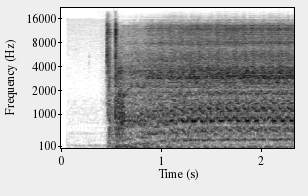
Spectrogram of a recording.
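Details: Detroit Diesel 8V-71 with newly installed replacement starter (part 6924N), fed by an extended 400 amp copper bus: starter engages sharply, then turns the engine over with a steady, even drone, no grinding or chatter; healthy cranking.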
